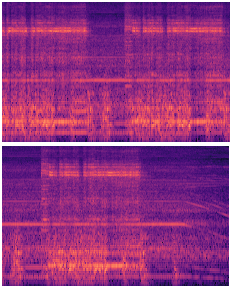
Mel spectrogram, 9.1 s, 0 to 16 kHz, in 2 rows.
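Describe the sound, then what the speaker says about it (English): A CNC router runs a clearance toolpath with a 1/8 inch bit, a steady machine whine with motor drone. The cutting comes in bursts separated by short pauses and stays loud and close, with no voices. "we'll go ahead and run to the CNC and run this toolpath now"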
